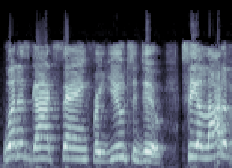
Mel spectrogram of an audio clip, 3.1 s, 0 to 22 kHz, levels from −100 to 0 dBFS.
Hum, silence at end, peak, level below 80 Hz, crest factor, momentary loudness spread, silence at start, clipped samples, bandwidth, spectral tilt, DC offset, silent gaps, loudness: none; 0 s; -2 dBFS; -62 dBFS; 16 dB; 7 LU; 0.05 s; under 0.1%; 13.5 kHz; -0.5 dB/octave; under 0.1%; none; -15 LUFS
